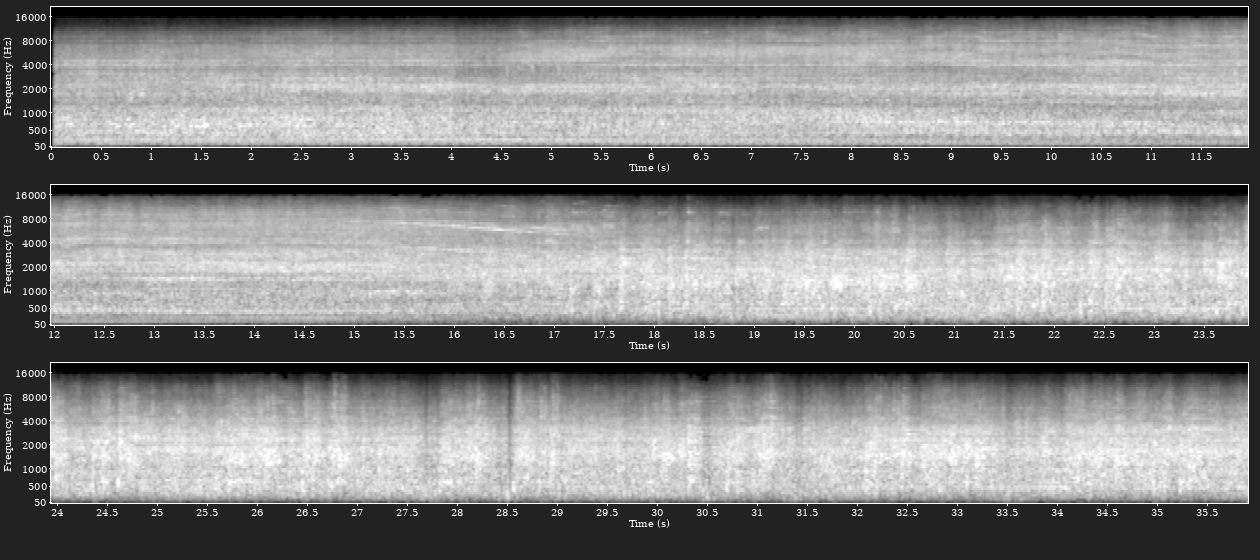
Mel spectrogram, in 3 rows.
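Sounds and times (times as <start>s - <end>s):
diesel locomotive engine: 0.0s - 35.9s
wheel squeal: 2.3s - 20.1s, 30.4s - 31.4s
wagon wheels clacking over rail joints: 17.6s - 35.9s.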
